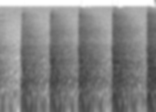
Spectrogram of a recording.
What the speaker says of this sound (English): it's hammer time here at Lab Rats, and we've kept a high-energy episode, and there's a guy on the roof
